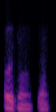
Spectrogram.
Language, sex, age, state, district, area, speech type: Tamil, male, 18-30, Tamil Nadu, Tiruppur, rural, conversation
